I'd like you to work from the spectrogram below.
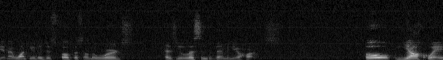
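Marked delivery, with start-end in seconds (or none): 5.5-6.7 loud, slow read-aloud voice. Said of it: "Let me read this psalm again slowly".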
